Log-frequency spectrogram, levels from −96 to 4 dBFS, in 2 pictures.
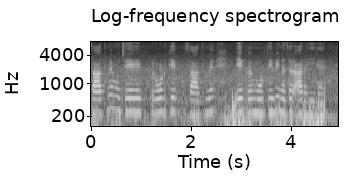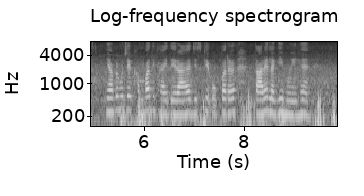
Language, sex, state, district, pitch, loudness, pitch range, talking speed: Hindi, female, Chandigarh, Chandigarh, 235 Hz, -20 LUFS, 220-245 Hz, 175 wpm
